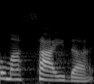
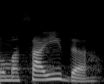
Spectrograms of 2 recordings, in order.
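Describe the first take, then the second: First: The a and i merge into one syllable. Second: The a and i are two separate syllables. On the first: The speaker calls it wrong. "Eu não falo" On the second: The speaker calls it right. "vogal com vogal"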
